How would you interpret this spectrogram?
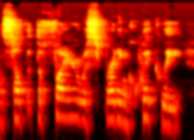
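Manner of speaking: ordinary delivery, nothing marked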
